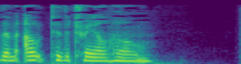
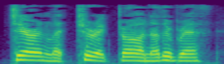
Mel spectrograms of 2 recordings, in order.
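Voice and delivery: ordinary delivery, nothing marked

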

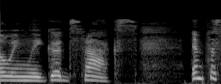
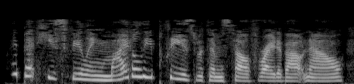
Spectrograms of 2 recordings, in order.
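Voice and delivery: ordinary delivery

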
